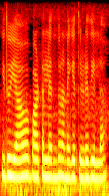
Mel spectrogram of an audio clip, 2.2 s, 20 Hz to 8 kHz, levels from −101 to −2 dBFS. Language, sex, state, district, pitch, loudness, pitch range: Kannada, female, Karnataka, Koppal, 220 Hz, -13 LUFS, 215-230 Hz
